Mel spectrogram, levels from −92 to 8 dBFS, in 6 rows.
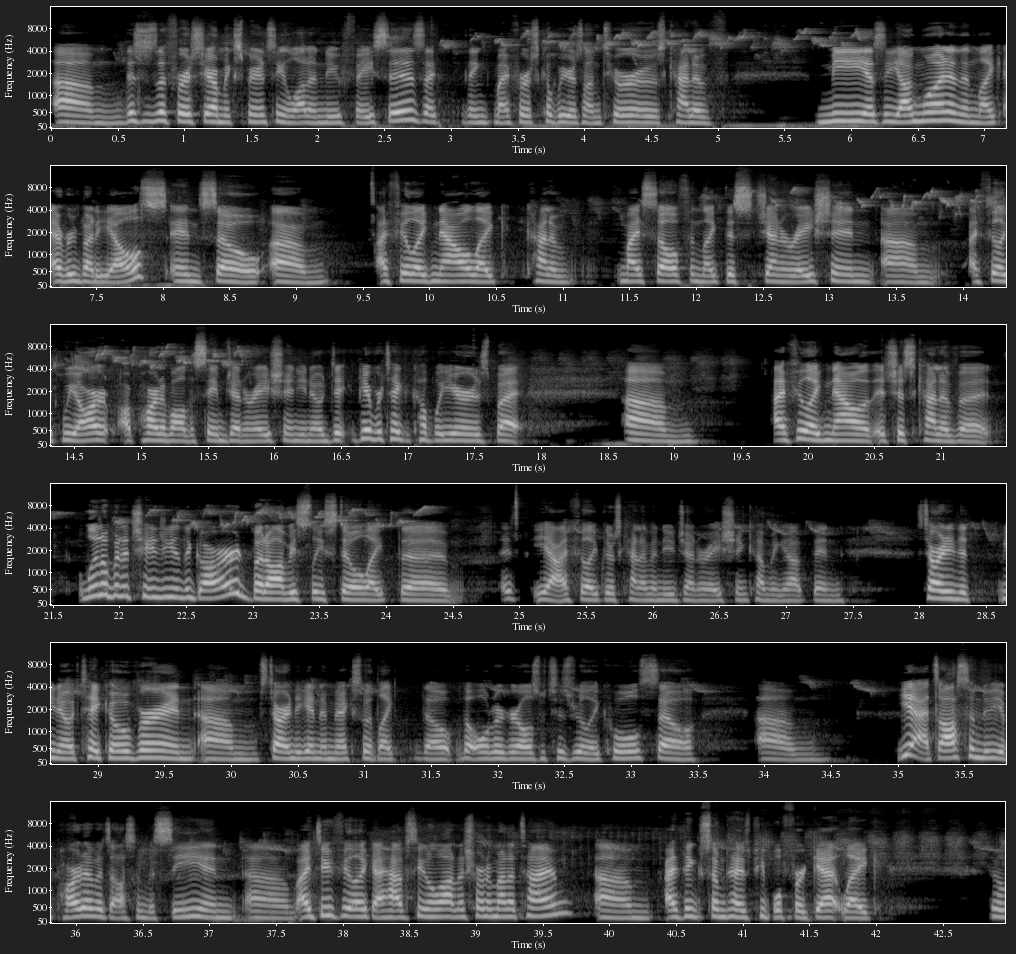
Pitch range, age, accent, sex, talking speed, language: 185-230 Hz, 20-39, American, female, 240 wpm, English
